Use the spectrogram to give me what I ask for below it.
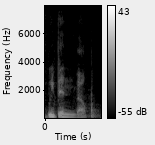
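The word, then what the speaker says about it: Weepinbell: It's spelled wrong. It's Weeping Bell. But the Pokemon is Weepin Bell.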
